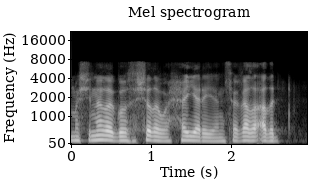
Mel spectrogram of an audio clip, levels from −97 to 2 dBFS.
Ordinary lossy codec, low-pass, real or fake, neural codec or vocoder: none; 7.2 kHz; fake; codec, 16 kHz, 2 kbps, X-Codec, HuBERT features, trained on LibriSpeech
